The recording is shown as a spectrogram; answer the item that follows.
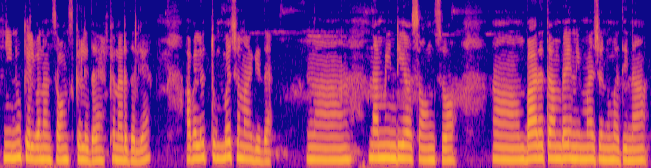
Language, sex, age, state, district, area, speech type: Kannada, female, 18-30, Karnataka, Chikkamagaluru, rural, spontaneous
